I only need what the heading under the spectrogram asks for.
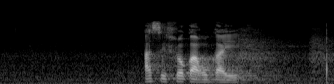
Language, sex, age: Northern Sotho, male, 21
